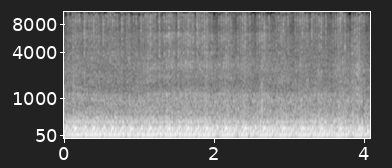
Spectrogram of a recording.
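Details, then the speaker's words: Air-cooled VW engine idling as an even low putter about four beats a second, steady with no knocks or misses; runs good, though owner says it still needs a tune-up, carb adjustment and plugs. "see runs good just have to do a little tuneup and carb adjustment plugs things like that"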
